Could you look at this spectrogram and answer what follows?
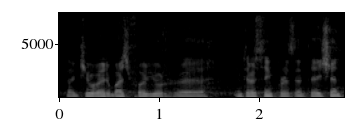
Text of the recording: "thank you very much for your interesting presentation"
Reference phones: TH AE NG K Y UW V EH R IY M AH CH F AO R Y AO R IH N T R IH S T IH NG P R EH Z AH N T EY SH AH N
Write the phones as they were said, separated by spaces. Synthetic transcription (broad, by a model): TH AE NG K Y UW V EH R IY M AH CH F AO R Y AO R IH N T R IH S T IH NG P R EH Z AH N T EY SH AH N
